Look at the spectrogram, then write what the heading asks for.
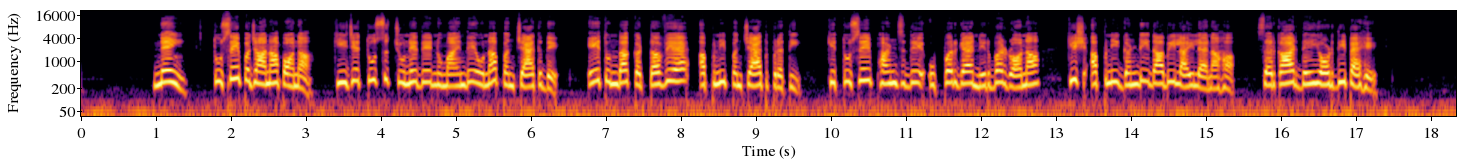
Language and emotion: Dogri, neutral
